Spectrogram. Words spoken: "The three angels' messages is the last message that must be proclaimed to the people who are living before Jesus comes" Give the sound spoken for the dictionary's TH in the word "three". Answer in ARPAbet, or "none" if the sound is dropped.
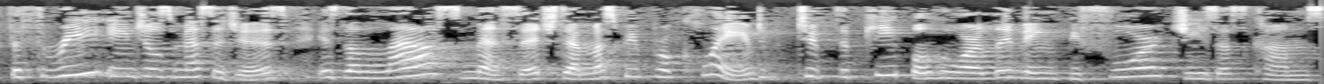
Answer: TH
